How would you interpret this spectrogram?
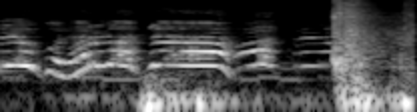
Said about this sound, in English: In Ukraine, the city of Bakhmut is under heavy artillery fire.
